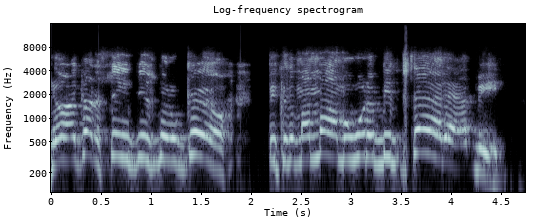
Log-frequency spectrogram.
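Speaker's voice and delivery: put-on Italian accent. Acting out another stock character in the same rundown of stereotypes, voicing his reasoning. Imitating Italian accent. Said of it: "There's a guy from Brooklyn".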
